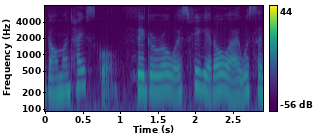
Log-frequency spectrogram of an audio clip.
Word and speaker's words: Figueroa: Figueroa es Figueroa.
